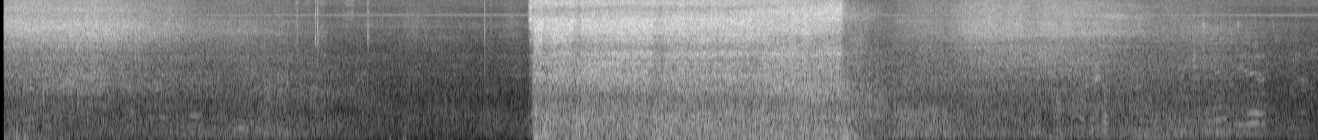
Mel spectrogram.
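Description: Hot-air balloon propane burner firing in one blast of about three seconds that starts and stops suddenly. A fainter steady hiss runs before and after it.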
